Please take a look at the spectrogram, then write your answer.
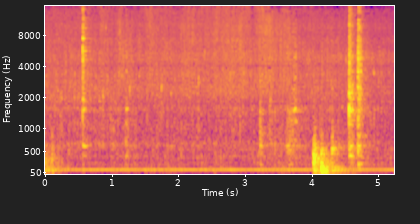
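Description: Potatoes lightly frying in oil for biryani give a faint, steady sizzle with a low hum underneath, broken by a few sharp scrapes and clinks, then a louder burst of stirring and lifting near the end.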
